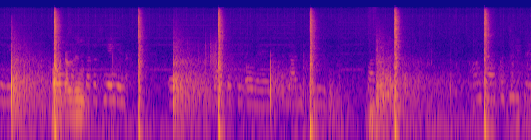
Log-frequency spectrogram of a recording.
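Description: New Year's fireworks going off: six sharp bangs, evenly spaced about a second and a half to two seconds apart, with voices heard between them.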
